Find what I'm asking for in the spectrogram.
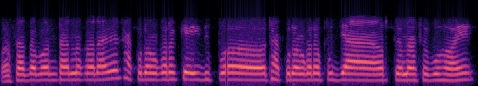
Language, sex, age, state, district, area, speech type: Odia, female, 45-60, Odisha, Kendrapara, urban, conversation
